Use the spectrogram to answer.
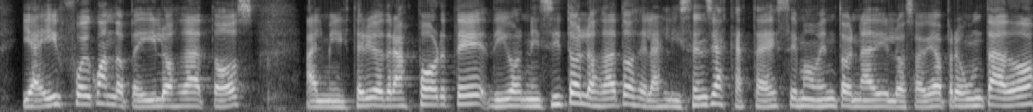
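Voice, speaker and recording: Her voice is a normal speaking voice, medium in pitch, with ordinary pitch variation. This woman talks at a fairly quick pace with very even loudness. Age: 40s. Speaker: founder of a women drivers community. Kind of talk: interview.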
